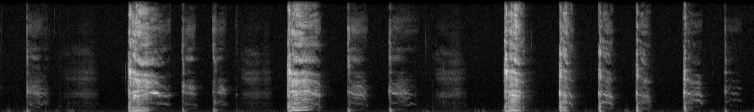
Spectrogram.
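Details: Coughing on a rough night into morning, bouts of about a dozen harsh explosive coughs, three loud and forceful; barking cough.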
